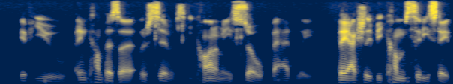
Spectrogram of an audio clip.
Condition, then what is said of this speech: No condition.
